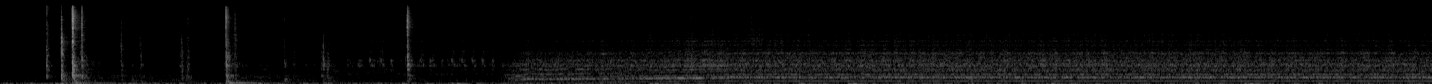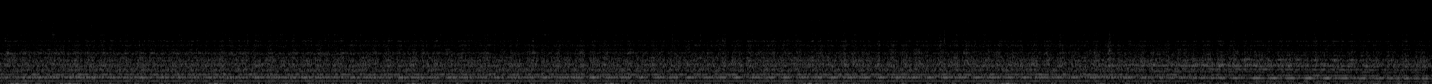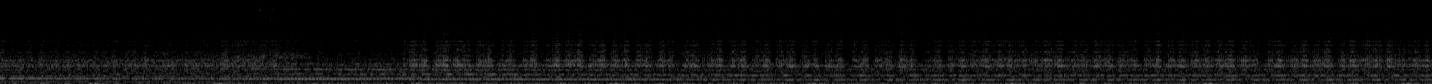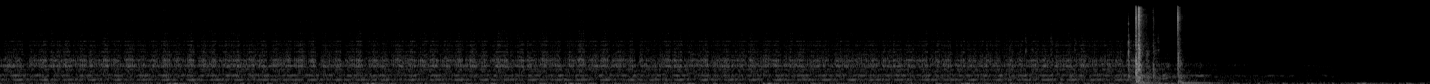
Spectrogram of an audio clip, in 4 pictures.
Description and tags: VHS Cassette Rewind
Rewinding a VHS cassette in a Philips VR6585 VCR. Recorded with a Zoom H5 and a XYH-5 stereo mic.
vcr, mechanical, machine, vhs, rewind, cassette, player, recorder, tape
